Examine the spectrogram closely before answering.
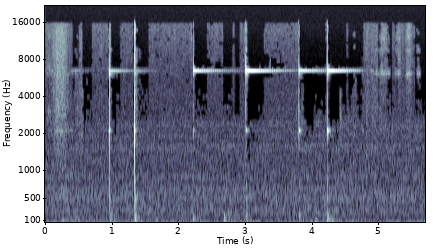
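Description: Metal parts clink and ring lightly when handled.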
